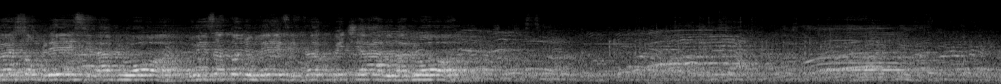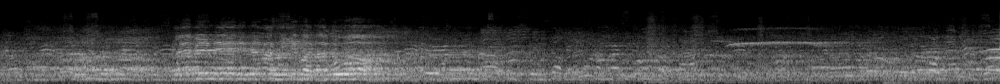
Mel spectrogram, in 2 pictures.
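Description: Men shout and call out loudly in a large echoing hall.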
